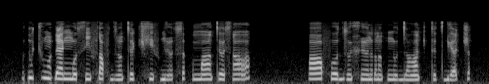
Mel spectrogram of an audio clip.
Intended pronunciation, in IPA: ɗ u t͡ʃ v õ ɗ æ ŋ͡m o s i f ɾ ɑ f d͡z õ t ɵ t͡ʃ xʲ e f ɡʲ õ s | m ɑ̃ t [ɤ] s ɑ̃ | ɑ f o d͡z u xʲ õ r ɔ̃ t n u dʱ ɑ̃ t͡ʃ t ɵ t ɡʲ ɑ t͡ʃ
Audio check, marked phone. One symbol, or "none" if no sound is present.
ɵ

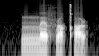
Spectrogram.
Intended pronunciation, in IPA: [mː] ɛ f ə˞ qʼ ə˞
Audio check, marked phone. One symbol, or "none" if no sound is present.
mː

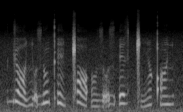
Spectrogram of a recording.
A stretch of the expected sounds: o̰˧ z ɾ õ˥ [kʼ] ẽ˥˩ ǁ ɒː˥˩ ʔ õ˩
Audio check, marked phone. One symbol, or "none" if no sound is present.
kʼ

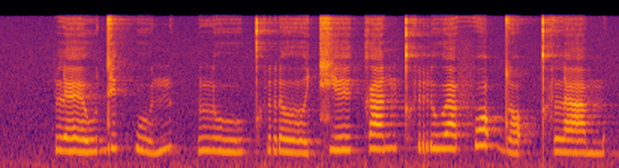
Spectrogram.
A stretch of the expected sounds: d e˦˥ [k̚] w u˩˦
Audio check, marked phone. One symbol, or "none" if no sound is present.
k̚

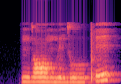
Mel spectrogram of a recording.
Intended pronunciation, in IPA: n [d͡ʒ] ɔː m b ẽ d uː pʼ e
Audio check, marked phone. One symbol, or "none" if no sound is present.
d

